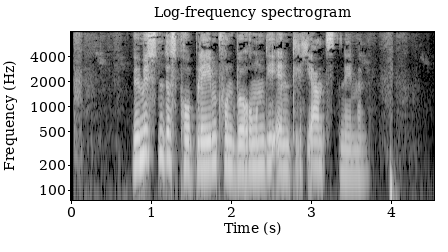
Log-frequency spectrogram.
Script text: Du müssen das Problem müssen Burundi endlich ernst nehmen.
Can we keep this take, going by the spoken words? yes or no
no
